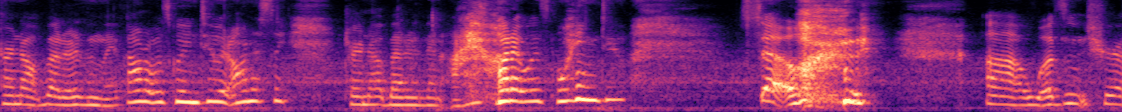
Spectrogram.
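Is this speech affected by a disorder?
No.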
